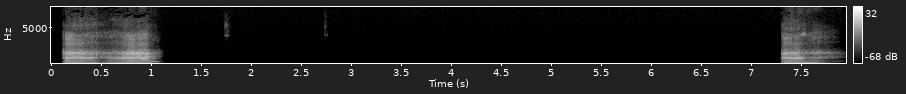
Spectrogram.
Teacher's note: mengeluarkan seluruhnya dari dari rongga dada seperti untuk urha tib Kemudian untuk huruf hamzah juga demikian ya dia keluar dari dari ee pangkal tenggorokan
